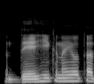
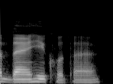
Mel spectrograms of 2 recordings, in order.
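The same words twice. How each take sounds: First: देहिक said with short e, pitched up as the error; देहिक with a questioning lift; wrong form, raised. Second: दैहिक said as the right answer; correct form. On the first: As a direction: flag देहिक as wrong, higher. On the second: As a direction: land firmly on दैहिक. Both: Shown as a demonstration.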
